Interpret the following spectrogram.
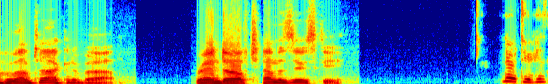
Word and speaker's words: Tomaszewski: Randolph Tomaszewski. No, dear, his name is Tomakatuski. Tomatsky? Tam- what was his name? Yeah, it was Tomaszewski. Yeah, what's up, Bazuski?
